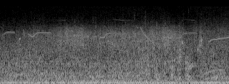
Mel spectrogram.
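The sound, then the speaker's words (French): Water gurgles and bubbles as a car sinks into a swamp in Alfred Hitchcock's film Psycho, a steady, unbroken wash with a low churning undertone, while faint high chirps from birds or insects thread through now and then. No voices. “Le glou de l'eau est le seul son que l'on entend.”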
